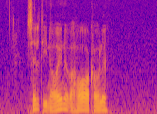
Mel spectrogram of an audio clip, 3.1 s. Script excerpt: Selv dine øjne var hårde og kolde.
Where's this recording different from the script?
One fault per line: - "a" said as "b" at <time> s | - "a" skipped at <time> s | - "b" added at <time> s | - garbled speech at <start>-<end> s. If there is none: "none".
none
